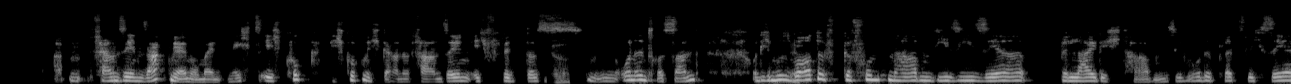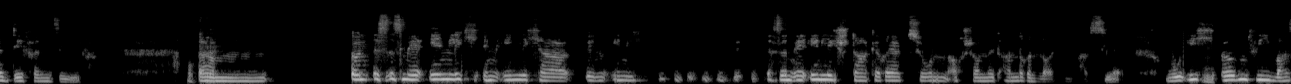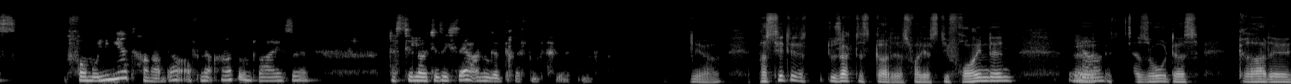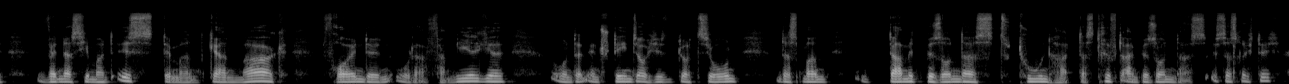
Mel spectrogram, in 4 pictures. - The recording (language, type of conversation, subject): German, advice, Wie gehst du damit um, wenn du wiederholt Kritik an deiner Persönlichkeit bekommst und deshalb an dir zweifelst?
- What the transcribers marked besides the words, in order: unintelligible speech; other noise; other background noise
